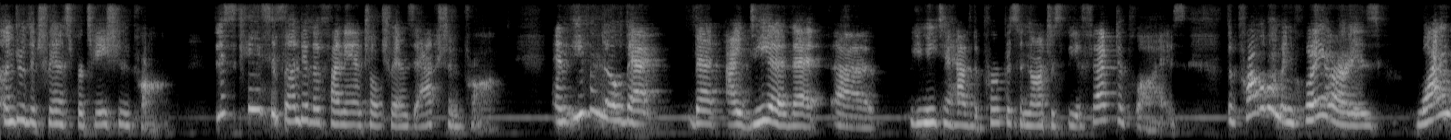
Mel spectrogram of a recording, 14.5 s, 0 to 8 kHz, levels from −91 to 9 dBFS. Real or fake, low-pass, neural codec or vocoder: fake; 7.2 kHz; codec, 32 kHz, 1.9 kbps, SNAC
